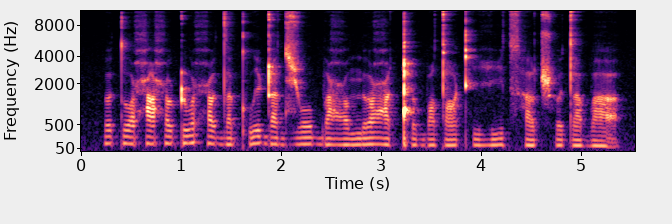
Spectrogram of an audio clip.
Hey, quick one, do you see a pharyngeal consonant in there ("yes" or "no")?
yes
